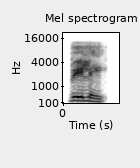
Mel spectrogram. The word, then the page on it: waylay: Indian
